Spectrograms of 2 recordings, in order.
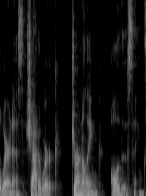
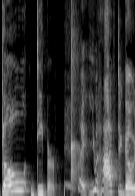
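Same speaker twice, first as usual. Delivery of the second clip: louder, higher, slow push; forceful urging; 6 semitones higher, 8 dB louder, slower than usual. Acted. Urging emphatically.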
